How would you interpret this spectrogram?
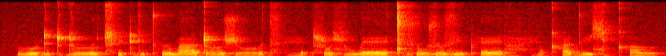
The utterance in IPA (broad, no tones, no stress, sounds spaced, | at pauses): l o ɖ e ʈ ə̤ ɖ ɤː l ʈ͡ʂʰ e ʈ ɡ e t̪ʰ ə w aː ʈ ɤː ʃ ɤː t͡sʰ ɛ̤ | ɬ o ɕ u w ɛː ǀ ə̤ z ɾ o z ɤ z e pʰ ɛː ɾ a̤ h ɛ̤ l qʰ ɛ d̪ e ɕ ə̤ qʰ ɤ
